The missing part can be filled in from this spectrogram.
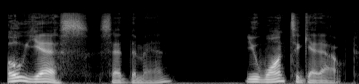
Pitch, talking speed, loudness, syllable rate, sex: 105 Hz, 165 wpm, -19 LUFS, 3.8 syllables/s, male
